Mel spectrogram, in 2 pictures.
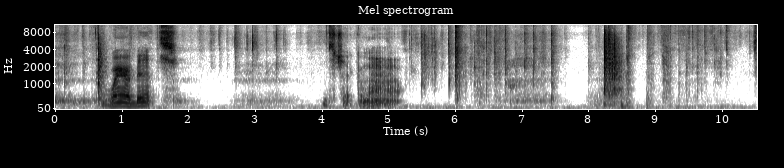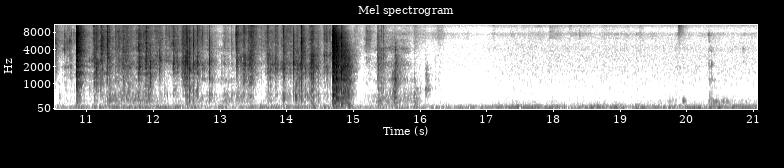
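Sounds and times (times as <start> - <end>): packaging torn and crinkled: 5.2 - 7.5, 8.9 - 14.7.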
